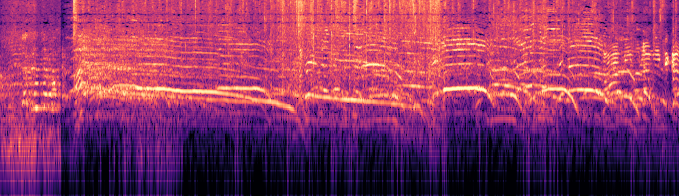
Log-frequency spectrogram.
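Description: A man shouts through a megaphone.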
